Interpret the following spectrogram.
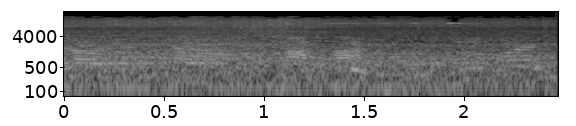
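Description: Busy city-street ambience: steady road traffic noise from passing vehicles, with fragments of people talking nearby.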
